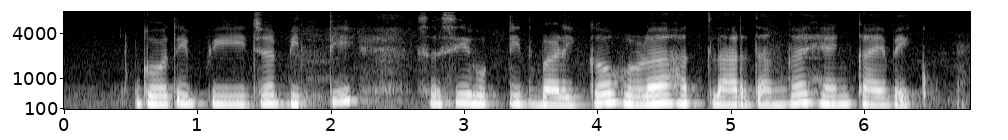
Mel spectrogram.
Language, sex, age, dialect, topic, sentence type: Kannada, female, 18-24, Northeastern, agriculture, question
